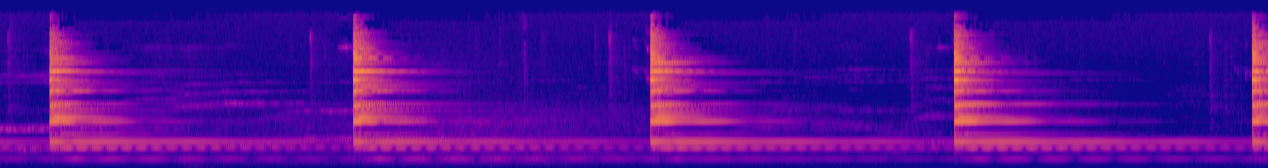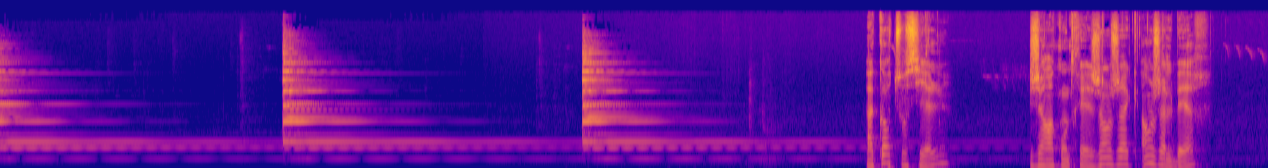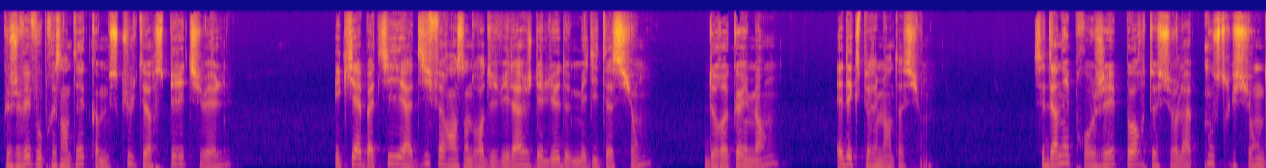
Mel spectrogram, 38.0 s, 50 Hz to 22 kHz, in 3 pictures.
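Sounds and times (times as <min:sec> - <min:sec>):
church bell ringing and resonating: 0:00.0 - 0:24.8
speech: 0:21.4 - 0:22.3, 0:23.0 - 0:24.8, 0:25.4 - 0:27.8, 0:28.7 - 0:34.8, 0:35.7 - 0:38.0.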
